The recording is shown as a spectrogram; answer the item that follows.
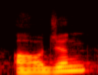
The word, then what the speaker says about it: Ardian: D'abord, il se prononce très bien en anglais, c'est un peu comme Guardian, Ardian.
